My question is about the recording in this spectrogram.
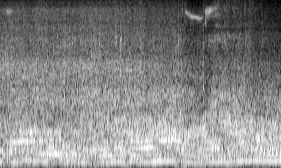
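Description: Engine of an off-road Toyota Hilux pickup running and revving under load through a muddy course, its pitch rising and falling.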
